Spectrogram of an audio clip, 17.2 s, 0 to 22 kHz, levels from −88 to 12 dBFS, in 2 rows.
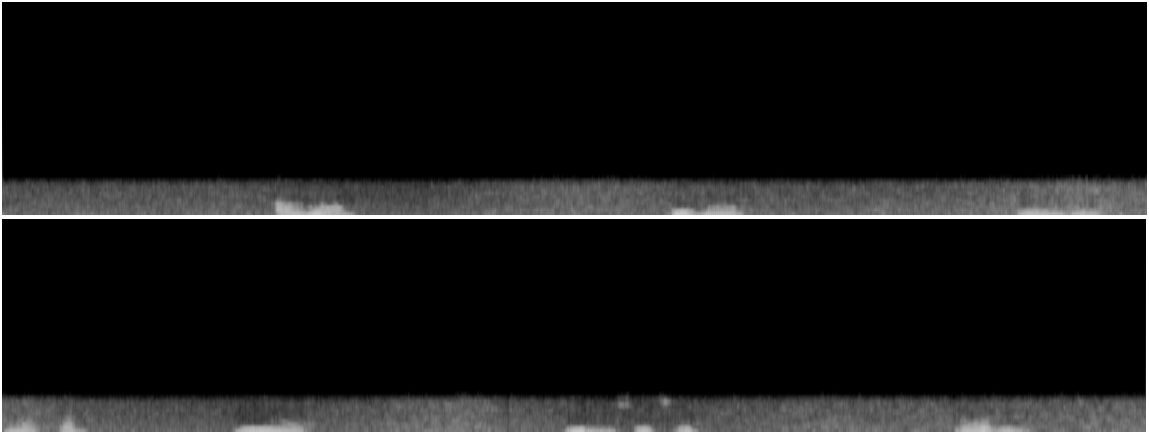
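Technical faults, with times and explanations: Throughout, noise suppressor artifacts: the room noise, sitting about 16 dB below the speech, is pulled down by about 15 dB in the gaps and rises again under the speech. On a spectrogram the noise floor pumps between speech segments, with isolated residual specks twinkling in the gaps.
Throughout, G.729 codec: the speech is rebuilt from a vocal tract filter, a pitch predictor and a few pulses per frame, so it sounds plainly rough and synthetic. It fits an 8 kbit/s G.729A stream. A spectrogram shows energy confined to roughly 200 Hz to 3.4 kHz, with smeared, blocky harmonics.
3.17–3.20, 12.33–12.40 and 15.76–15.80, VoIP packet loss concealed by the speech codec: the decoder extends its last pitch and filter into a brief fading sound. The 10 ms gaps fit single lost frames, and the 12.33 s one fits about five. On the waveform each appears as a repetitive, decaying stretch, and after 12.40 the speech stays weak.
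13.51–13.68, speech cut by the noise suppressor: the suppressor mistakes part of the speech for noise and turns it down by up to about 17 dB over roughly 150 ms, so the sound is swallowed and faint. The waveform envelope dips abruptly, and the spectrogram shows a hole across the speech bands.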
